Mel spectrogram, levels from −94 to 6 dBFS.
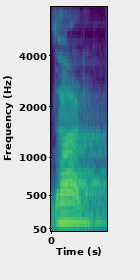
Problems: background sounds at intervals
